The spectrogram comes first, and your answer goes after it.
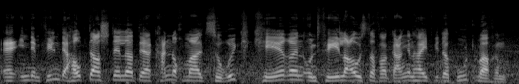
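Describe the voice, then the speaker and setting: A man's voice: sits high, quick pace, sharp tone. A middle-aged man hosting a live panel talk on a handheld microphone in a beer tent. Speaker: TV talk show host. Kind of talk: lively live panel moderation. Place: busy festival beer tent. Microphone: handheld reporter microphone. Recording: background noise of a busy tent.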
